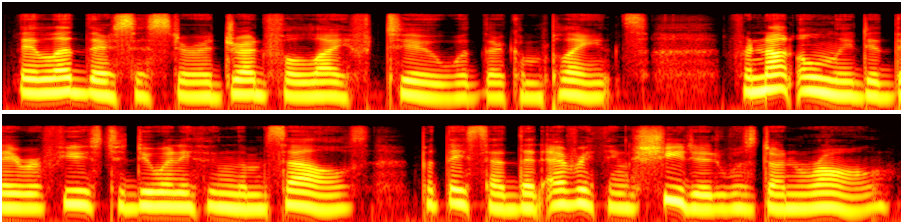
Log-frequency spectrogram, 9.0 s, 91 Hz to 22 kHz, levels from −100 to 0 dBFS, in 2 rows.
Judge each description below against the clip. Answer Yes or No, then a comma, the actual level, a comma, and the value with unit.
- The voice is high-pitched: Yes, high, 200 Hz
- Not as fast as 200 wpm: No, fast, 205 wpm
